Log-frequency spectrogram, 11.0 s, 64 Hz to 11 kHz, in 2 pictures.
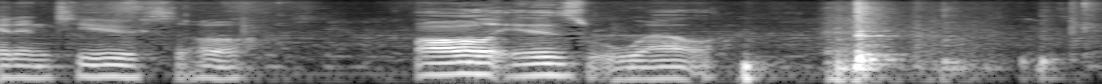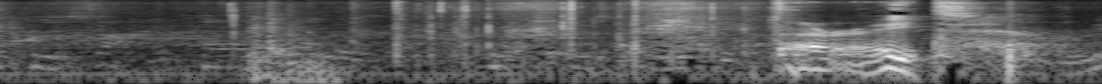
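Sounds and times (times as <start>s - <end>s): foil packs crinkling: 7.3s - 9.6s.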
